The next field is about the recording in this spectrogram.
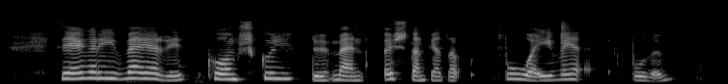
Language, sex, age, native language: Icelandic, female, 11, Icelandic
